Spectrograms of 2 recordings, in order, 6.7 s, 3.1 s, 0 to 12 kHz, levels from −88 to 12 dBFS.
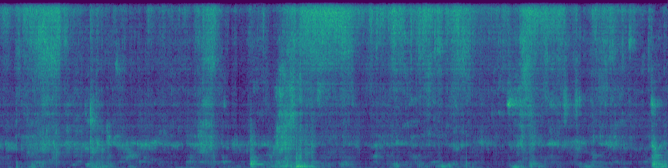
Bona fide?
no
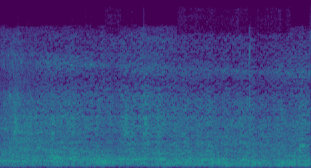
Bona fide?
yes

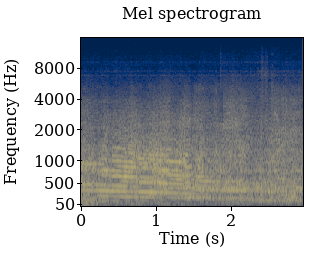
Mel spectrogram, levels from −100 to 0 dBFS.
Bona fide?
no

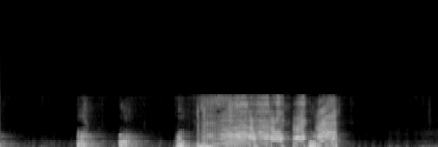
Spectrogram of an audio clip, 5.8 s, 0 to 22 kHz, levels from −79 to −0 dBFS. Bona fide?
no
